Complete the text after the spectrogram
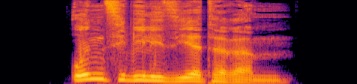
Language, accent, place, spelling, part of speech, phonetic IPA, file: German, Germany, Berlin, unzivilisierterem, adjective, [ˈʊnt͡siviliˌziːɐ̯təʁəm], De-unzivilisierterem.ogg
- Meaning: strong dative masculine/neuter singular comparative degree of unzivilisiert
